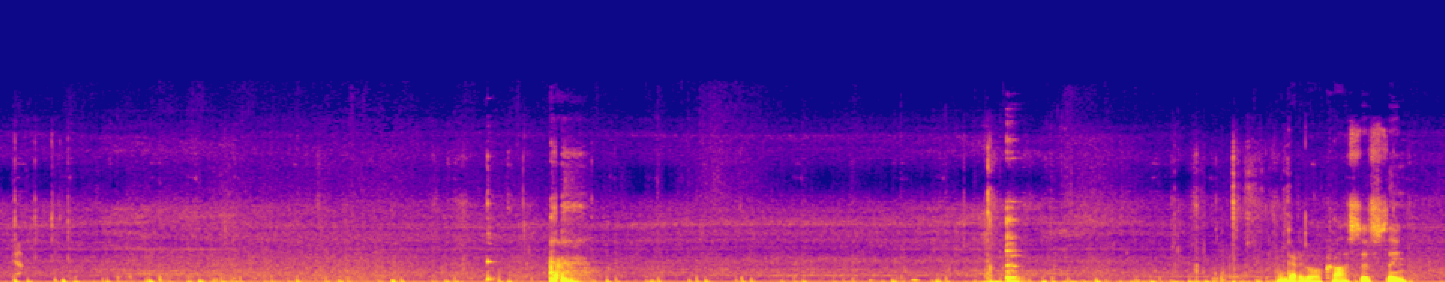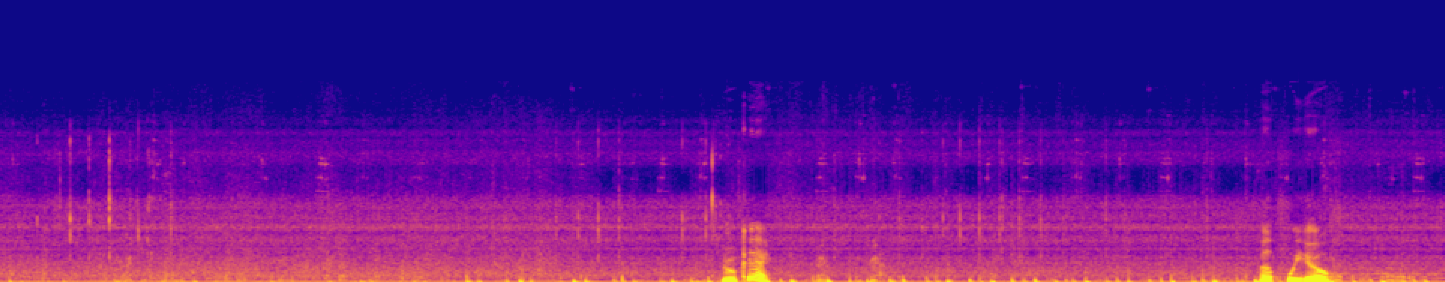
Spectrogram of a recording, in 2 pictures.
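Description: A horse gallops with steady hoofbeats.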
